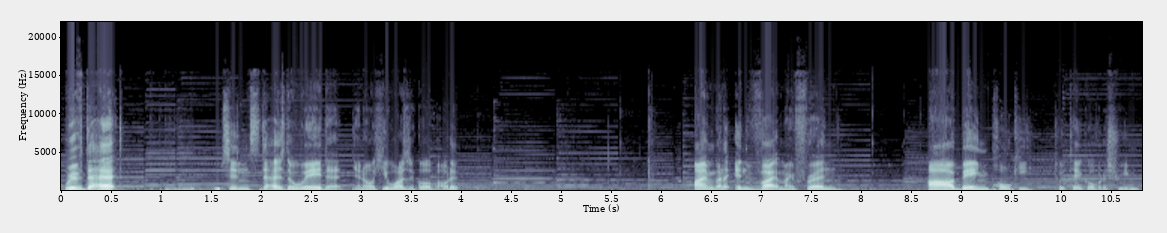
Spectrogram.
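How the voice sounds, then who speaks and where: A man with a Singaporean accent speaking on a livestream, halting and filler-heavy. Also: mid-range voice, lively intonation, faint music behind. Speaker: streamer. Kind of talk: livestream talk.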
